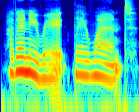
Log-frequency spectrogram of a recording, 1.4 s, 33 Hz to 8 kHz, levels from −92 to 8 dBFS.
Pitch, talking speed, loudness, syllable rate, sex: 205 Hz, 215 wpm, -17 LUFS, 5.4 syllables/s, female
